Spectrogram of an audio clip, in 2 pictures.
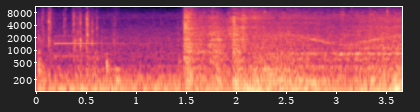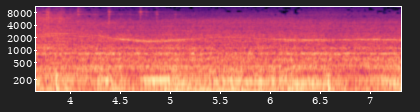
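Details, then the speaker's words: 4th-gen Camaro V6 after its misfire was fixed (broken spark plug): short crank, quick clean catch, then a steady, even idle with no stumble or miss. "and look at that perfectly not a single problem um Idol's fine Idol's good"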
